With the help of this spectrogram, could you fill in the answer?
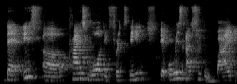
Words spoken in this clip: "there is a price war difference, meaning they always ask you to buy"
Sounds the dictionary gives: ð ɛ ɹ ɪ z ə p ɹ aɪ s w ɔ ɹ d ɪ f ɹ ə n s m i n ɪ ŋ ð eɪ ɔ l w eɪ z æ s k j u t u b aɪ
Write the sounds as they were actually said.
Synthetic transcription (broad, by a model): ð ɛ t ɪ s ə p ɹ aɪ s w ɔ d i f ɹ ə n s m i n ɪ ŋ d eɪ ɔ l w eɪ s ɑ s j u t u b aɪ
